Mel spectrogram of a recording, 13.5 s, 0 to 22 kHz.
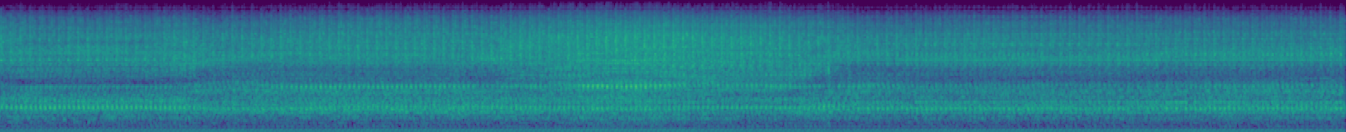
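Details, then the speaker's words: Ford Fiesta XR2i barn find off the road 14 years, cold idle on about 2 L fuel after restart: uneven beat about three pulses a second, stumbling now and then; misfire that later cleared on its own, not the plugs. "yeah it does sound all right but it is missing"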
